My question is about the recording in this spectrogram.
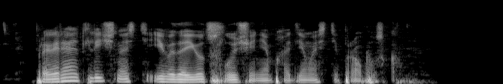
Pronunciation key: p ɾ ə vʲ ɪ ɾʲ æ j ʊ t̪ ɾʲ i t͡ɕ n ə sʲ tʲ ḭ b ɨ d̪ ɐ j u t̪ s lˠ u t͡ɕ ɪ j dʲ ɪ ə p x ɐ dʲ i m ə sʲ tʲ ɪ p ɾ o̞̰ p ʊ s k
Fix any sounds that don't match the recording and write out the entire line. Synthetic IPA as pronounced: p ɾ ə vʲ ɪ ɾʲ æ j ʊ t̪ lʲ i t͡ɕ n ə sʲ tʲ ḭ v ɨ d̪ ɐ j u t̪ s lˠ u t͡ɕ ɪ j nʲ ɪ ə p x ɐ dʲ i m ə sʲ tʲ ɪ p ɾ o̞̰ p ʊ s k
